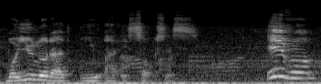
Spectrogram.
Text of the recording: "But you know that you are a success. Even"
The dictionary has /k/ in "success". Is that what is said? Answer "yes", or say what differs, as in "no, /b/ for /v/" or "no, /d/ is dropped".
yes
